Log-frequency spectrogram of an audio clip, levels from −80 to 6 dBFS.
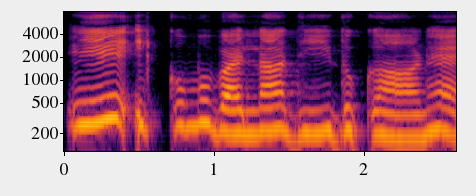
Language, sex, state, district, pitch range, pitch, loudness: Punjabi, female, Punjab, Kapurthala, 205-260 Hz, 220 Hz, -17 LUFS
